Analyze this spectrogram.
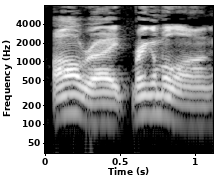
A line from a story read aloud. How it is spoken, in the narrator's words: I replied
